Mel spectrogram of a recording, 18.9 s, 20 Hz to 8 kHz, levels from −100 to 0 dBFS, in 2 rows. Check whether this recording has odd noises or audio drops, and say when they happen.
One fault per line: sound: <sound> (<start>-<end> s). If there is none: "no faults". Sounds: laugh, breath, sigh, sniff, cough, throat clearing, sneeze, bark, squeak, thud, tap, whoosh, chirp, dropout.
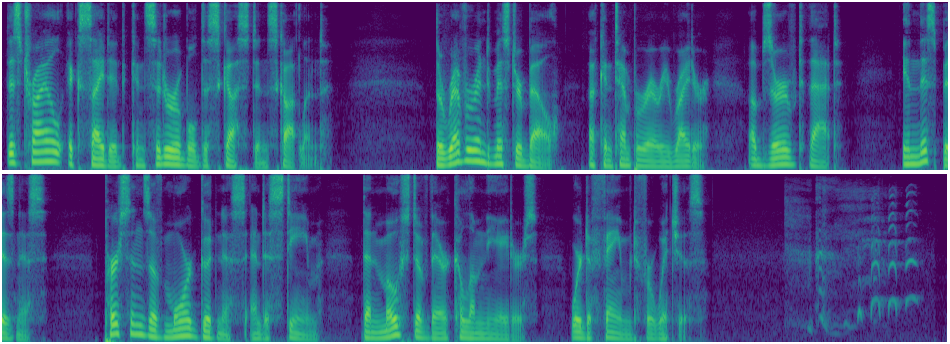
sound: laugh (17.3-18.7 s)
